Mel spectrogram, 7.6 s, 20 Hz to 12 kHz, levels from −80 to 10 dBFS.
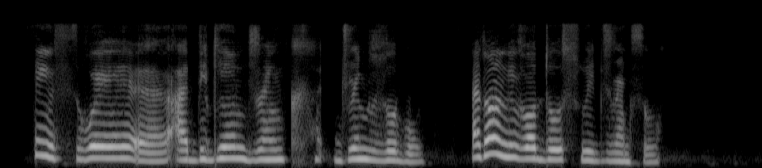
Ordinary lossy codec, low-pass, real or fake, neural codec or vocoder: none; 7.2 kHz; fake; codec, 16 kHz, 1 kbps, FreqCodec, larger model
